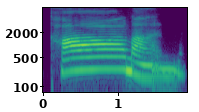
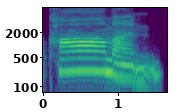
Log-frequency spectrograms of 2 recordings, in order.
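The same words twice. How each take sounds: First: Common drawn out very slowly, open ah; very slow demo. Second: Common stretched slowly, first syllable open ah; slow demo. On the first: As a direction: say common very slowly, stressing the first ah. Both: Shown as a demonstration. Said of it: "ah, common".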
